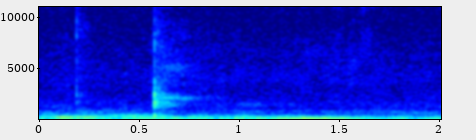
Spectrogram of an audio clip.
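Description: Near silence: faint room tone with two short, sharp clicks in the first second, the louder about half a second in.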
